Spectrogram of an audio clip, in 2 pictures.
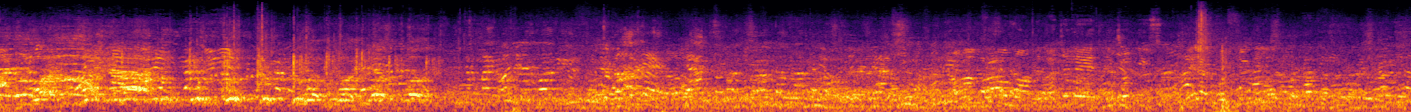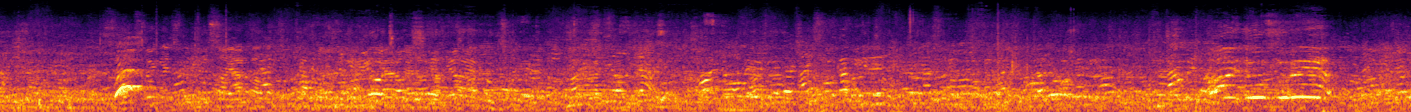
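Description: Men shout instructions loudly from close by.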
